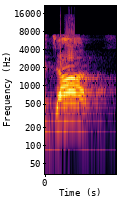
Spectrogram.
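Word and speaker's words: czar: आया तो इसे कहेंगे जार, जार, ठीक। अब फिर से देखिए, जब जेड से पहले सी आए तो सी साइलेंट हो जाएगा। आपने देखा जेड से पहले सी आया तो इसे पढ़ेंगे जार।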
